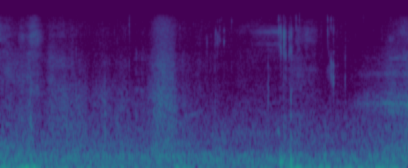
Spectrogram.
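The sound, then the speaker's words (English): Soft, crunchy footsteps of boots walking on snow, a few uneven steps spread across the moment, each a brief gritty crackle over a low, steady rumble of background noise. “Where I'm walking right now, I can hear the snow crunching underneath my boots.”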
